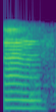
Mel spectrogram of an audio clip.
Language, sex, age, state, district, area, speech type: Odia, female, 45-60, Odisha, Angul, rural, conversation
